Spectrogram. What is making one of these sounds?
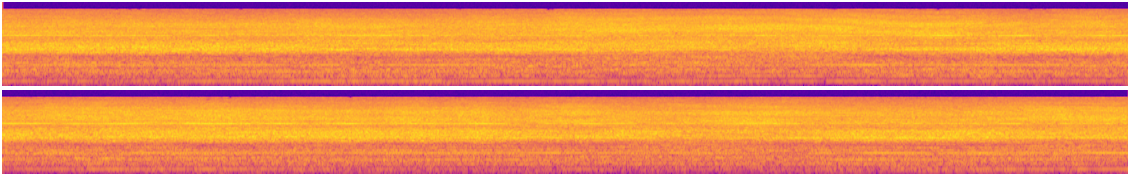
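A battery leaf blower whirs steadily with a loud rushing of air.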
